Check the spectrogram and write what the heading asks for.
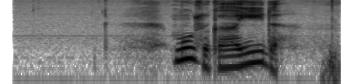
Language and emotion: Russian, sad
